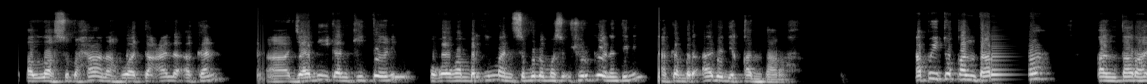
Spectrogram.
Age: 50-69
